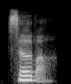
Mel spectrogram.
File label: "server", Indian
